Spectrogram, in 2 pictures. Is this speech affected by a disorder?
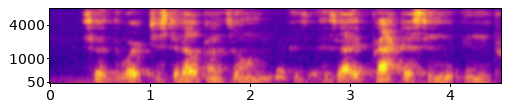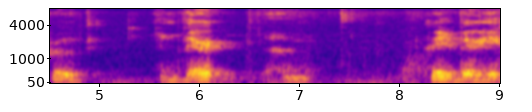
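Yes: Parkinson's; voice weakened by Parkinson's, knee replaced after hardly walking, earlier taught from chair; voice went with Parkinson's, can still whisper, formerly whisper carried and was heard.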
